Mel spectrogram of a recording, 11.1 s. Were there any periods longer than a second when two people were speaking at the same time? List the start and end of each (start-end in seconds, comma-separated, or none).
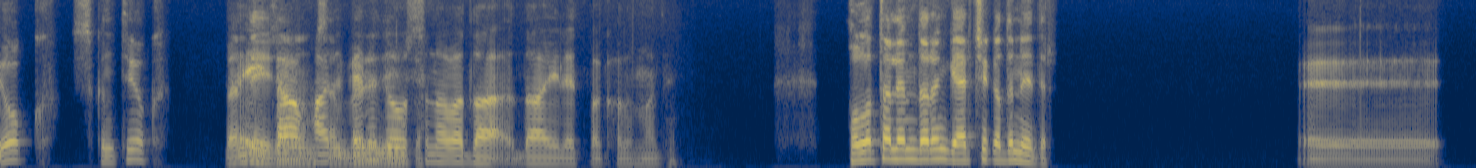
1.8-3.2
